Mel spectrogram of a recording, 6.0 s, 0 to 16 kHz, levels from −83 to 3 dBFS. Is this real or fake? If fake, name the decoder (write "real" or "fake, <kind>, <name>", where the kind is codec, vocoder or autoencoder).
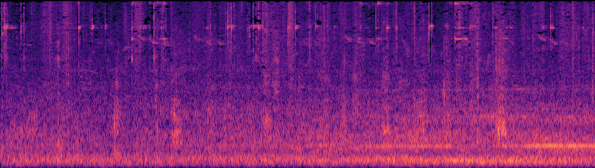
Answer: real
